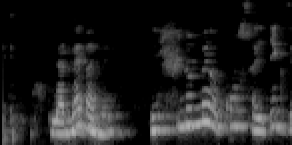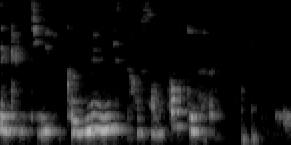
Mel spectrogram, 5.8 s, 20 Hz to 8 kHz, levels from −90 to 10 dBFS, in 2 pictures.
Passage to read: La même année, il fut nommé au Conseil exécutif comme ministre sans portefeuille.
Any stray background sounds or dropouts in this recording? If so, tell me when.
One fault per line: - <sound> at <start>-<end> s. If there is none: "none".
none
